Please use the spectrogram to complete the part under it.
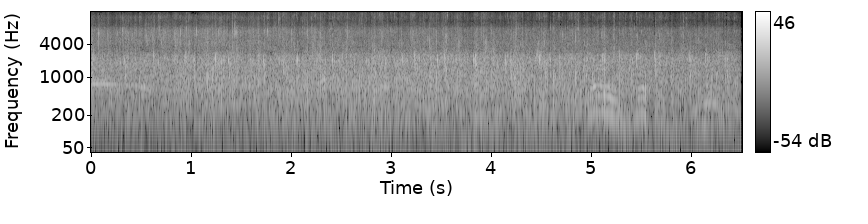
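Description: A large audience applauds in a big echoing hall.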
